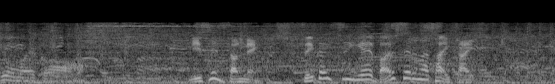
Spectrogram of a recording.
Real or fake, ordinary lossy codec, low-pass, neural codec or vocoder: fake; MP3, 32 kbps; 7.2 kHz; vocoder, 44.1 kHz, 128 mel bands every 256 samples, BigVGAN v2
